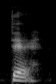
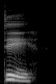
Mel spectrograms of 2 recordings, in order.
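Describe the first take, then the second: First: De with a clear rounded e; formal de. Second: De said casually, the everyday way. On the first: Teacher shows the formal French pronunciation. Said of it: "In formal French, it's definitely". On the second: Teacher shows the casual spoken pronunciation. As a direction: say de like in regular speech. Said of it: "Most people, including myself, will often say". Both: Shown as a demonstration.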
